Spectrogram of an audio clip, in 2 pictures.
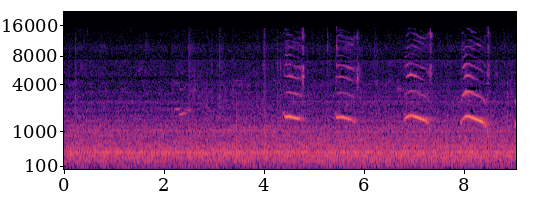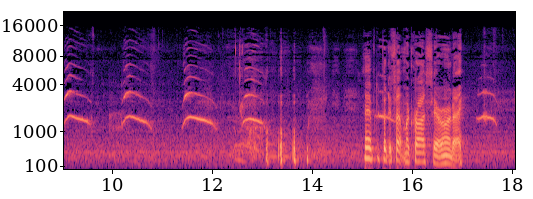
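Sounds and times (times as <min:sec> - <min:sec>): kitten mewing: 0:04.4 - 0:04.8, 0:05.4 - 0:06.0, 0:06.8 - 0:13.4, 0:17.3 - 0:17.8.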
